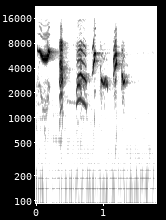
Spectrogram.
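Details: Brief burst of lure song from a persistent long-tailed shrike, used to make other shrikes respond: a high whistle, a harsh rasp, a buzzy note and several quick slurred chirps.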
